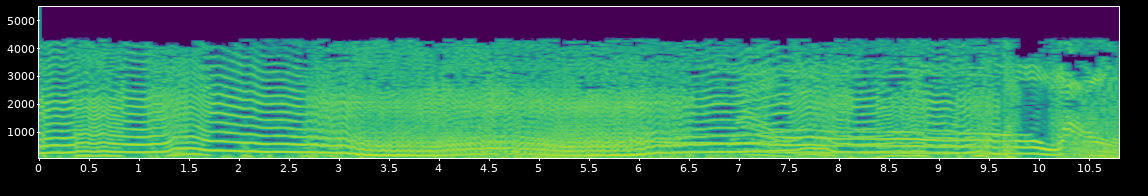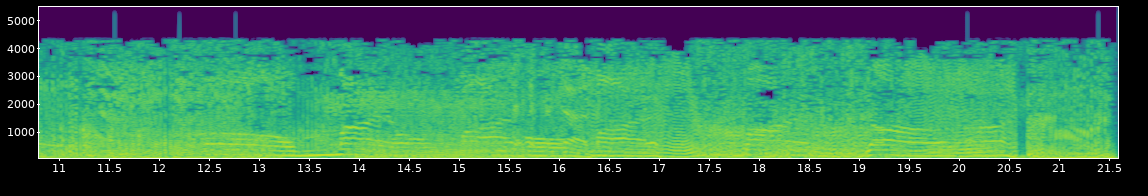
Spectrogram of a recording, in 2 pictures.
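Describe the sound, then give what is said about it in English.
Loud NASCAR race car engines roar and whine, their pitch sweeping up and down as they rev and pass, followed by a denser, rumbling wash of engine noise. “Who sponsored that NASCAR car for $1, please?”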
